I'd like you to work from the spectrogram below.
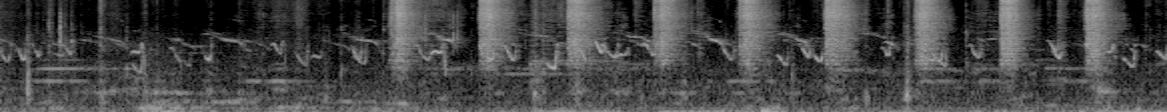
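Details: Grey francolin chicks: thin high chirps rising and falling, repeated steadily about twice a second, with broadband clicking bursts and a low hum beneath.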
